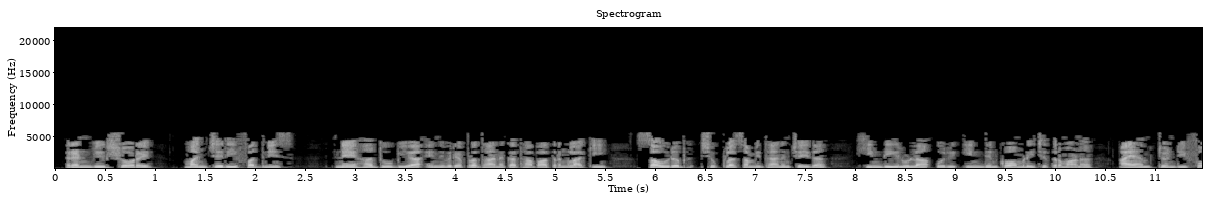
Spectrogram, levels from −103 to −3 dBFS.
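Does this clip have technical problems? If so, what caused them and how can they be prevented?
Yes. Throughout, the speech sounds watery and swirly, smeared at onsets, with nothing above 5.6 kHz. This is likely heavy MP3 compression, pointing to a very low bitrate around 16 kbps, where the encoder cuts treble and drops weak frequency lines that flicker between frames. Encoding at a higher bitrate, or keeping an uncompressed or lossless copy, prevents it.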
